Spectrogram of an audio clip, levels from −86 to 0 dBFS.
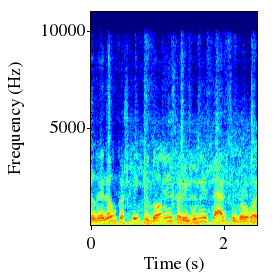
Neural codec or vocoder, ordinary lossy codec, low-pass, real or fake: codec, 24 kHz, 6 kbps, HILCodec; AAC, 64 kbps; 9.9 kHz; fake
